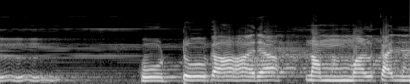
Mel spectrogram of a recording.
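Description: A man's voice chanting a Malayalam poem in a sung recitation, holding long notes with a wavering vibrato. The line trails off about half a second in, and after a short gap the voice comes back strongly about a second and a half in with more held notes.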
